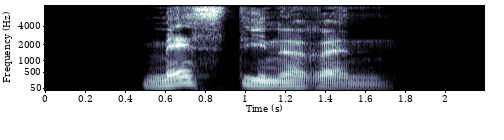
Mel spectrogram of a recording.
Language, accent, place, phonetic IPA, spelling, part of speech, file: German, Germany, Berlin, [ˈmɛsˌdiːnəʁɪn], Messdienerin, noun, De-Messdienerin.ogg
- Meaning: altar girl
